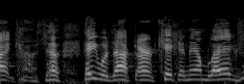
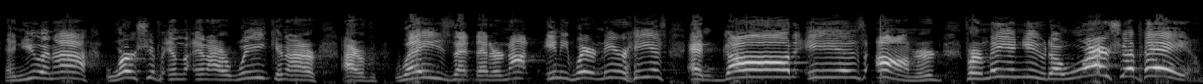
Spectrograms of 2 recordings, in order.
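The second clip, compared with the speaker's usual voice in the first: building from eager to loud, shouted preaching; loud, higher and higher, shouting sermon climax; preaching at full force; 6 semitones higher, 15 dB louder, slower than usual. Acted. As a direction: whip the congregation up.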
